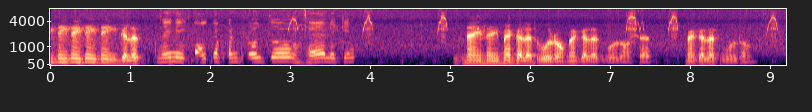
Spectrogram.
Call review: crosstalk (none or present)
none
